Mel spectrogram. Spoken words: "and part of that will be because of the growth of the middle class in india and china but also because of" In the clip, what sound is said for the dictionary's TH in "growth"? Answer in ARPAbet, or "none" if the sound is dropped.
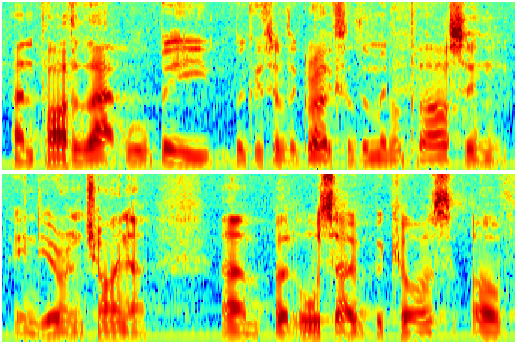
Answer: TH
